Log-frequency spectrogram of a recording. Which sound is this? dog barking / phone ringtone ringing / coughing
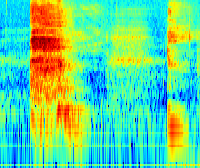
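coughing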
